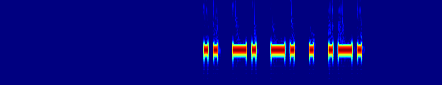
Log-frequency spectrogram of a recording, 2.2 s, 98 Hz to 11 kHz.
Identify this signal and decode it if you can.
Morse code, heard as a keyed tone, about 50 wpm, 700 Hz. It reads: INNER
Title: Five Letter Words - 50wpm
